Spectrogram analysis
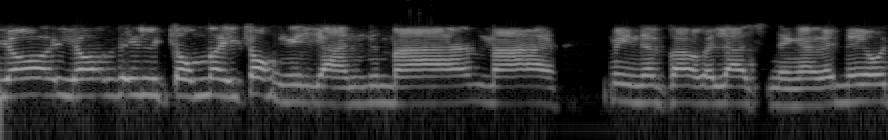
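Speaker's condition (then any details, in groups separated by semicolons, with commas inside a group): Cerebral palsy; considered a functional impairment not a disease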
